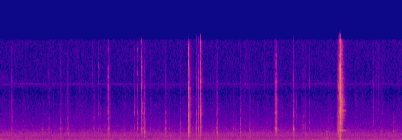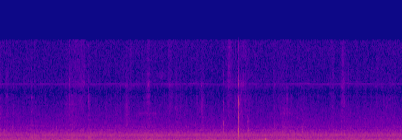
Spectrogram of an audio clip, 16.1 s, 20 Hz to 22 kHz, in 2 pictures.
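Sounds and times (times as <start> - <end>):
small plastic clicks and scrapes: 0.8 - 6.2
battery latching click: 3.6 - 4.1.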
